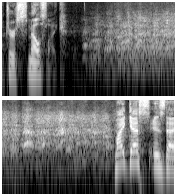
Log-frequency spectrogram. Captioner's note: laughter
